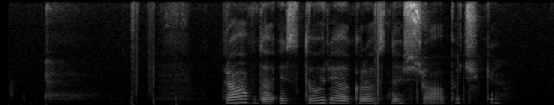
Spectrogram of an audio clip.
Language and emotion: Russian, sad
